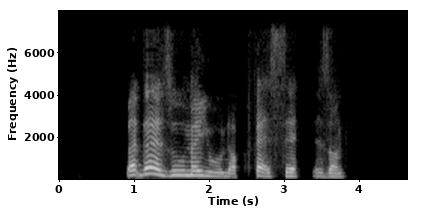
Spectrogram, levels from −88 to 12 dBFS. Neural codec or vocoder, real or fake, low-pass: codec, 16 kHz, 1.1 kbps, Voila-Tokenizer; fake; 7.2 kHz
